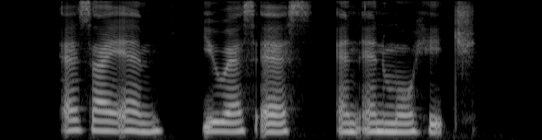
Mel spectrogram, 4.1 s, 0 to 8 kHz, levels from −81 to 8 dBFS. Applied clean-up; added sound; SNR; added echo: neural mask model DeepFilterNet 3.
